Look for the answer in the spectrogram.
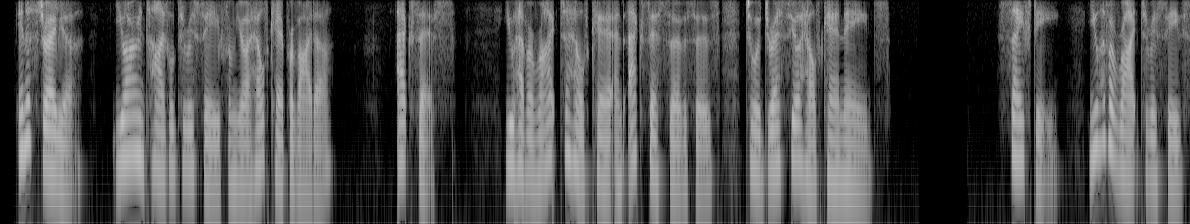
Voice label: English Australian; Charter of Healthcare Rights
